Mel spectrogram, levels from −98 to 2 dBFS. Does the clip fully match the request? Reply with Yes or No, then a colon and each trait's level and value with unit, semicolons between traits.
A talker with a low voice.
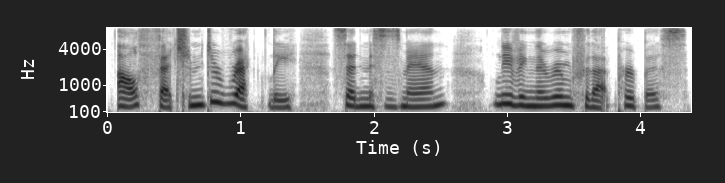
No: high, 240 Hz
